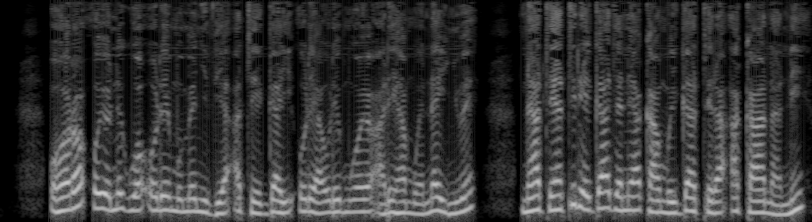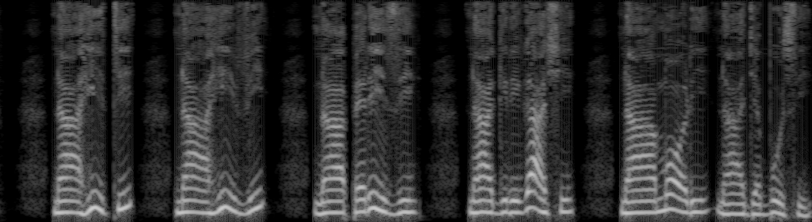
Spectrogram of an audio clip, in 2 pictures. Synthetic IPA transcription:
ohɔɾɔʔojoneɣwɔʔoɾemomɛɲiðiaʔateɡaiʔoɾeaoɾemwɔjɔʔaɾehamwɛnaiɲwɛ | naːteatiɾeɡad͡ʒaneakamoiɡateɾaʔakaːnani | naːɦiti | naːɦivi | napɛɾizi | naːɡiɾiɣaʃi | naaːmɔɾinaːd͡ʒɛbusi

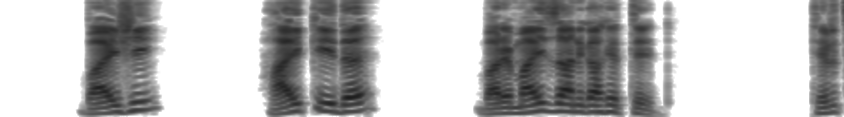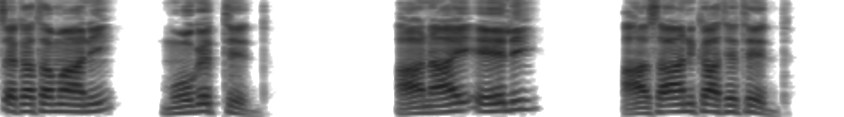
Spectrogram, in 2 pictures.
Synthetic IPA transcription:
bɐjʃ̬ɪ | hɐjkʼːiːd̪ɛ | bɐɾɛmɐjzːaːnɡɐkɛt̪ːe̞ːd̪ːɐ | t̪ɪɾt͡sʼːɛkɐt̪ɐmaːnɪ | mo̞ːɡɛt̪ːe̞ːd̪ːɐ | ʔaːnɐɐje̞ːlɪ | ʔaːsɐɐnkaːt̪ɛt̪e̞ːd̪ːɐ̥

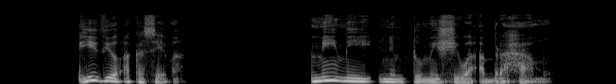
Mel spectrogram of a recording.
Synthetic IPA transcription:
hivjɔʔakasɛ̰ma | miminim̩tumiʃiwa̰ʔaɓɾa̰ha̰mu

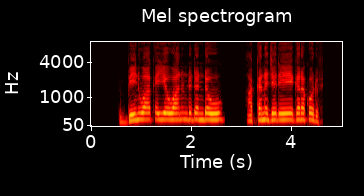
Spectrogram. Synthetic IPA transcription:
ᶑʊbːiːnwaːkʼɐjːoːwaːnhʊnd̪ɐd̪ɐnd̪ɐʔuː | ɐkːɐnɐd͡ʒɛᶑe̞ːɡɐɾɐkoːɗʊfɪ̥

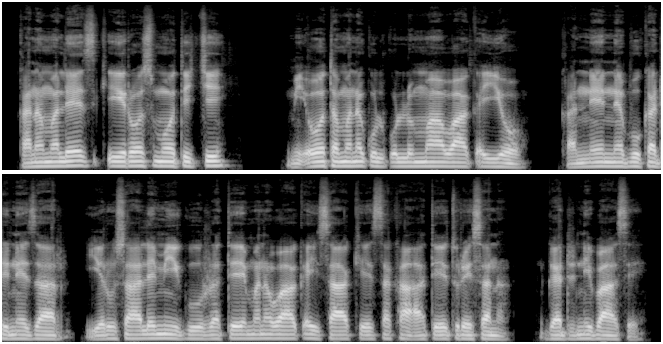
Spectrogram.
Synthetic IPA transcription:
kɐnɐmɐle̞ːskʼiːɾosmo̞ːt̪ɪt͡ʃːɪ | mɪʔo̞ːt̪ɐmɐnɐkʼʊlkʼʊlːʊmːaːwaːkʼɐjːo̞ː | kʰɐnːe̞ːnːɐbukɐd̪ɪnɛzaːɾjɛɾʊsaːlɛmiːɡuːrːɐt̪e̞ːmɐnɐwaːkʼɐɪsaːke̞ːsːɐkʰaːʔɐt̪e̞ːt̪ʊɾɛsɐnɐ | ɡɐd̪nɪbaːsɛ̰

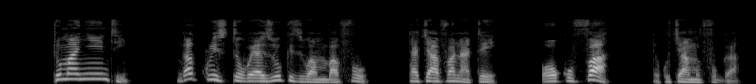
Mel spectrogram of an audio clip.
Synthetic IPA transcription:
tumaɲiːntḭ | ŋɡakuɾis̬i̥toβwe̞jazuːkiziβwamuβafu | tacaːfanate̞ | okufa | te̞kucaːmufuɡa̰

